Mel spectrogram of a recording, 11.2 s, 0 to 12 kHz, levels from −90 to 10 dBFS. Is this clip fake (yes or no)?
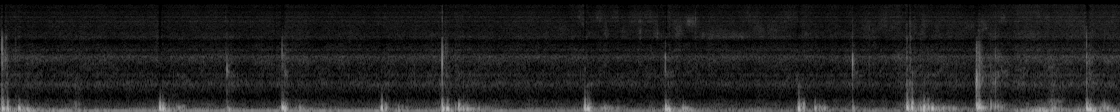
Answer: yes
